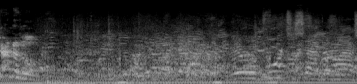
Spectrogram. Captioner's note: chatter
